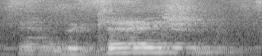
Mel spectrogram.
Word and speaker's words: indication: Du coup, on dit inflation et indication. Donc, on a une accentuation assez importante sur la syllabe juste avant le suffixe.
